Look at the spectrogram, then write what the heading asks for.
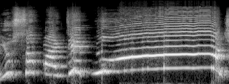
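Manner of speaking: very high, squealed mock taunt; shrieky put-on voice rising into a loud yell; mock angry woman. Woman bursting in shooting, high mock screech.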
